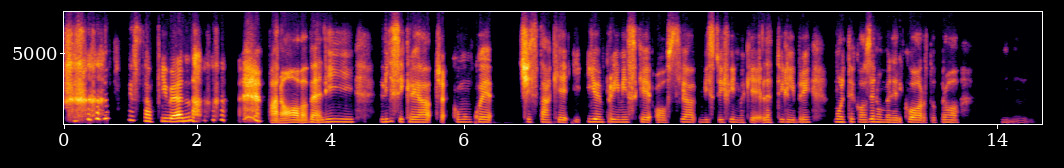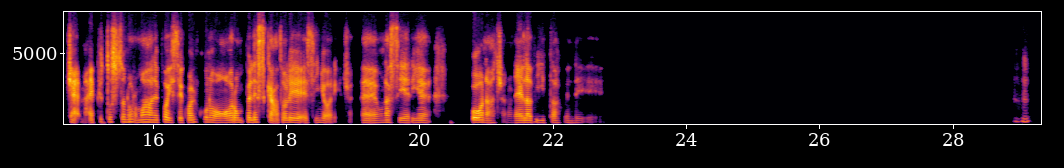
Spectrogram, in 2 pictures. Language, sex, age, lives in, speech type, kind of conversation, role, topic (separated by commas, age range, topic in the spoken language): Italian, female, 25-29, Italy, conversation, unstructured, none, Ti ricordi un momento in cui ti sei sentito davvero felice?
